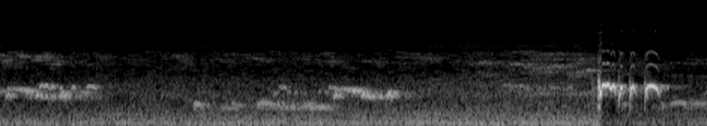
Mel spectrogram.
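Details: Local zebra dove song used to coax other birds into singing: after several seconds of softer, wavering background whistles, one quick phrase of three or four clipped, ringing coo notes arrives near the end.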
